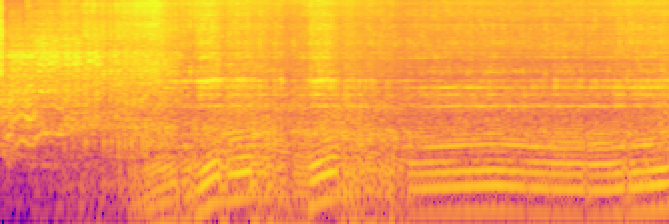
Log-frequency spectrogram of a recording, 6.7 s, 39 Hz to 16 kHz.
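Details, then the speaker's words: 1983 Mazda RX-7 FB phase 2 rotary barn find, sat about 30 years, first start: cranks, catches and settles into a smooth, even idle with a couple of light throttle blips; normal rotary idle. "all right listen to how smooth that is that's really smooth really smooth"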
